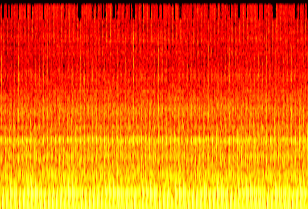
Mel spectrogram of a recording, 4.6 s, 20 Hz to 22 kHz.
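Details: 2020 KTM 450 SX-F at idle: light, regular tick-tick about four a second from the clutch area that stops when the clutch lever is pulled in; worn clutch hub rubber dampers, later replaced.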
